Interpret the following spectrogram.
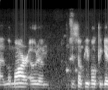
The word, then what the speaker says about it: Odom: Is it Autumn? No, it's Odom. Odom. Yeah. I'm sorry, man. No, it's all good. Everybody gets it wrong. So yeah, I always have to say Lamar Odom, just so people could get it right.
